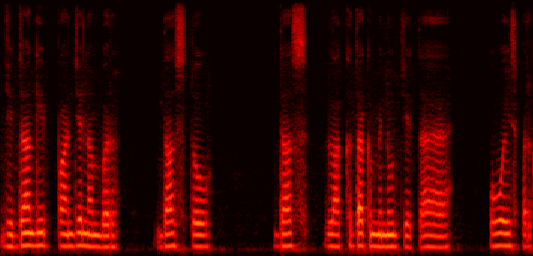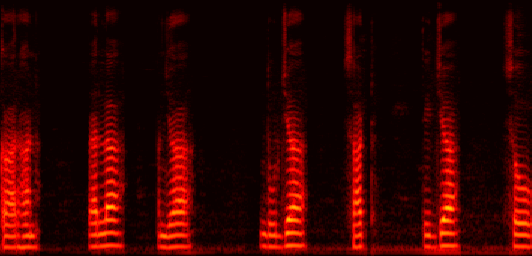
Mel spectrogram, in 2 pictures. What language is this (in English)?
Punjabi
